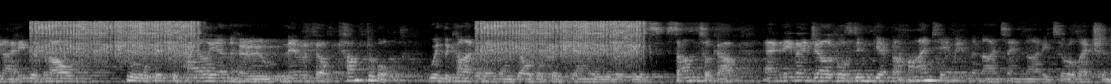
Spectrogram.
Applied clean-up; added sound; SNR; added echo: none; Ratchet, pawl / Percussion; -5 dB; reverberation time 2.3 s.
